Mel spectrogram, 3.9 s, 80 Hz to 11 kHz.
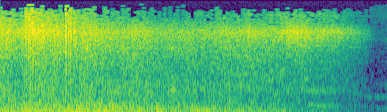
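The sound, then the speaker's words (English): Artillery guns firing near the Cambodian border: a broad, rumbling roar that rolls on for a few seconds and gradually fades away. “These guns are firing now about 15, 20 miles up the road towards the Cambodian border.”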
